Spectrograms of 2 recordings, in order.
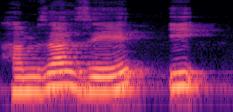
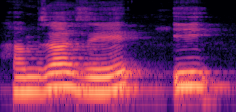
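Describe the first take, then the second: Both takes have the same delivery.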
